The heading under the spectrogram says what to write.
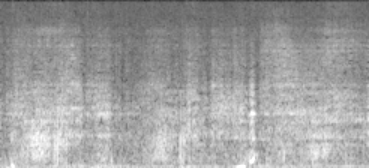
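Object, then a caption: Darbuka drum with plastic drumhead. Fingertips rub and tap the white plastic membrane of a hollow, red-bodied darbuka drum, making a quiet, steady scratchy rustle over the drumhead. Two soft, low thuds stand out near the end before the gentle rubbing continues.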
